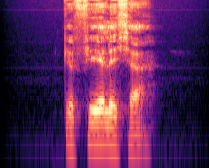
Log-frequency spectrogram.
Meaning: 1. comparative degree of gefährlich 2. inflection of gefährlich: strong/mixed nominative masculine singular 3. inflection of gefährlich: strong genitive/dative feminine singular
- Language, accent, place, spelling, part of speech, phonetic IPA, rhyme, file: German, Germany, Berlin, gefährlicher, adjective, [ɡəˈfɛːɐ̯lɪçɐ], -ɛːɐ̯lɪçɐ, De-gefährlicher.ogg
